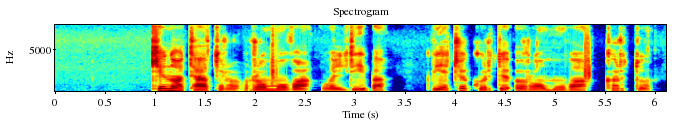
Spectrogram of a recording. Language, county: Lithuanian, Šiauliai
